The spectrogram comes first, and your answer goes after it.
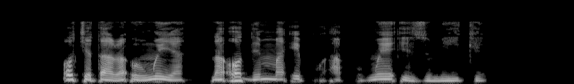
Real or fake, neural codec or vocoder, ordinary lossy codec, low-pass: real; none; none; none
